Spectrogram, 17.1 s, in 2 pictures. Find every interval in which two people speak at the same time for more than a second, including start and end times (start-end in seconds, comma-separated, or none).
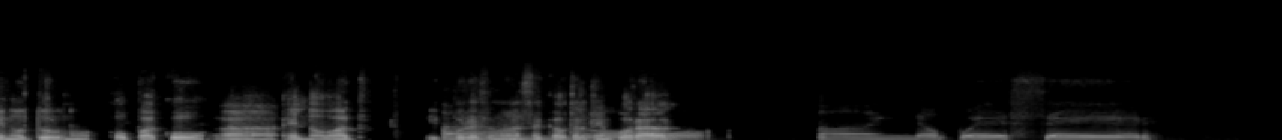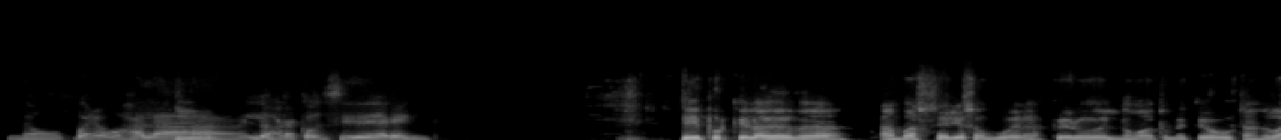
2.9-4.5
